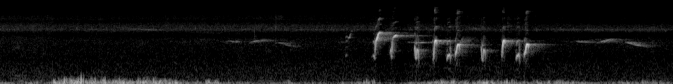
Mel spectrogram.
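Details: Singing bulbul from southern Thailand: soft gliding whistles bracket a tight cluster of loud, clipped whistled notes, double style, with muffled low noise before and after.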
